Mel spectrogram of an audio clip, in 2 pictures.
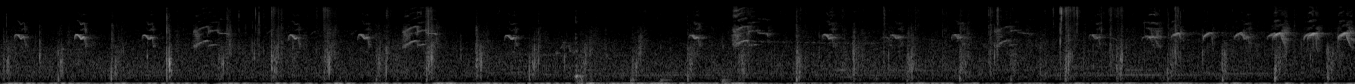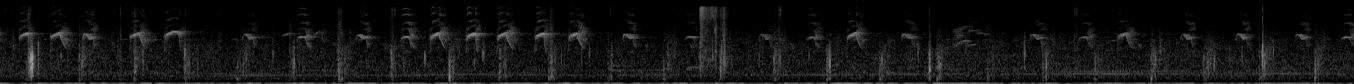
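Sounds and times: bird chirping: 0.0s - 27.0s
footsteps on dirt track: 0.0s - 27.0s.

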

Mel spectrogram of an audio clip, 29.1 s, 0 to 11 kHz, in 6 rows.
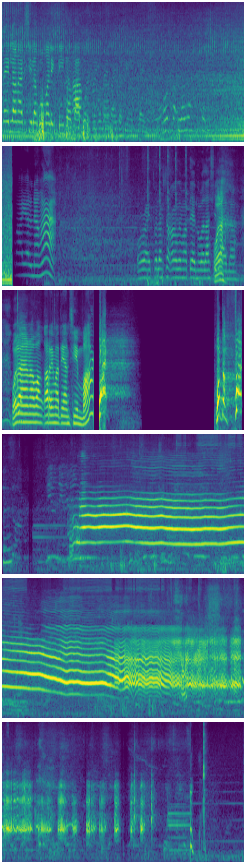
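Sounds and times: man crying wail: 16.0s - 26.6s
man sobbing laughter: 17.3s - 27.2s.

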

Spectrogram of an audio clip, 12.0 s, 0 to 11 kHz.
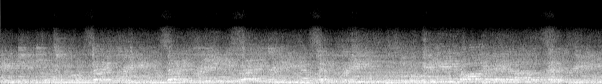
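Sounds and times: acoustic and electric guitar: 0.0s - 12.0s
people singing together: 0.0s - 12.0s.

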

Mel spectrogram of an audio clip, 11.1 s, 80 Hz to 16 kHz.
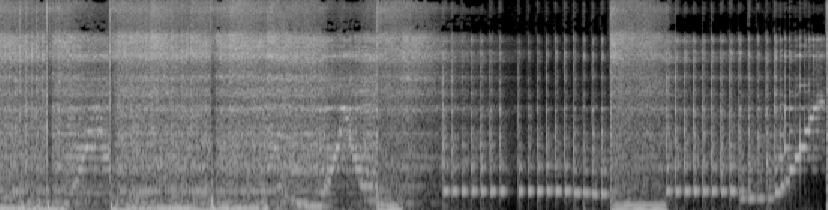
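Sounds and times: deep synth bass: 0.0s - 5.4s.

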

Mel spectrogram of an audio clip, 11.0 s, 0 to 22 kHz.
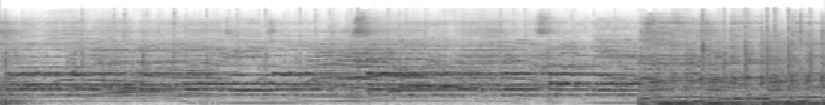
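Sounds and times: choir singing long notes: 0.0s - 9.8s.

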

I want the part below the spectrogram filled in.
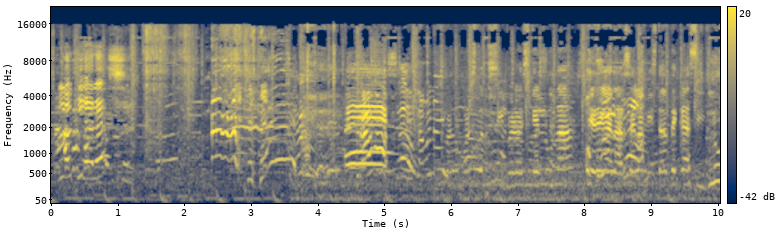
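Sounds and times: women squealing and laughing: 0.0s - 5.2s.

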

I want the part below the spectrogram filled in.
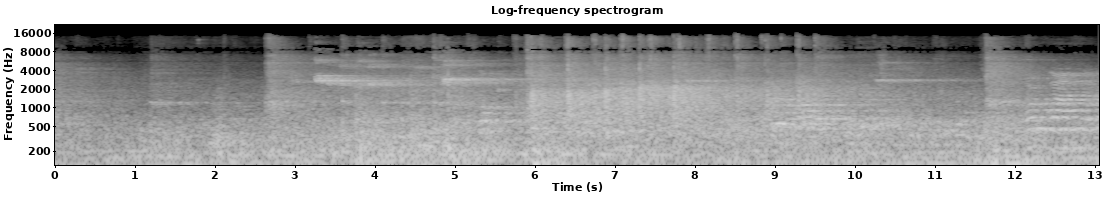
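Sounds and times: shoes squeaking on floor: 2.9s - 5.9s.

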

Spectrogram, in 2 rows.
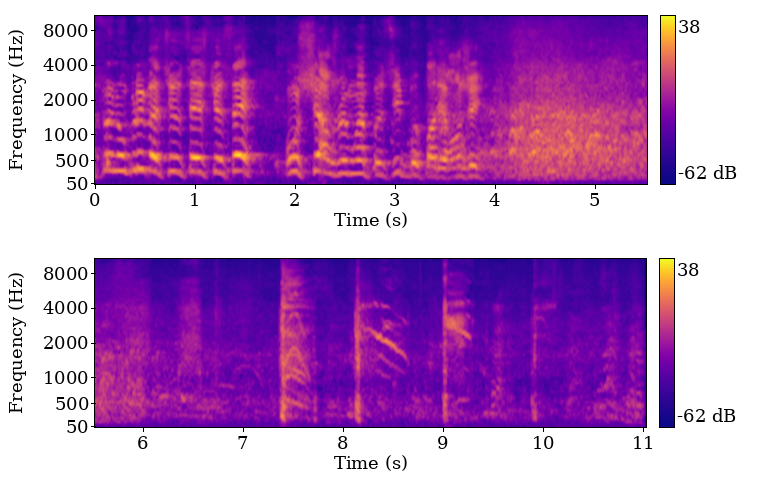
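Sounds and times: man coughing: 7.4s - 10.2s.

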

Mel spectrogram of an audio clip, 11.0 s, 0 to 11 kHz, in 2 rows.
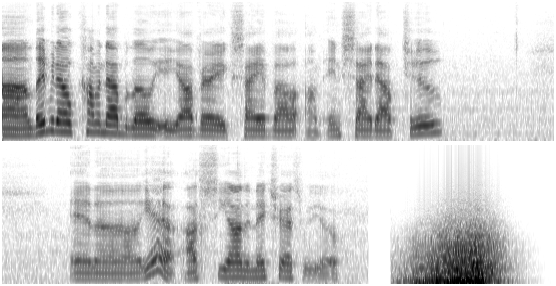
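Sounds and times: deep whoosh: 9.4s - 10.7s.

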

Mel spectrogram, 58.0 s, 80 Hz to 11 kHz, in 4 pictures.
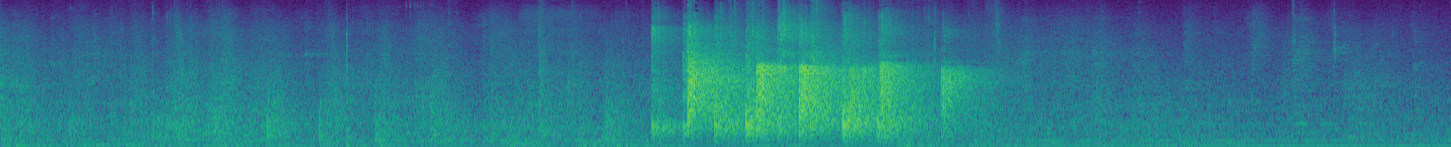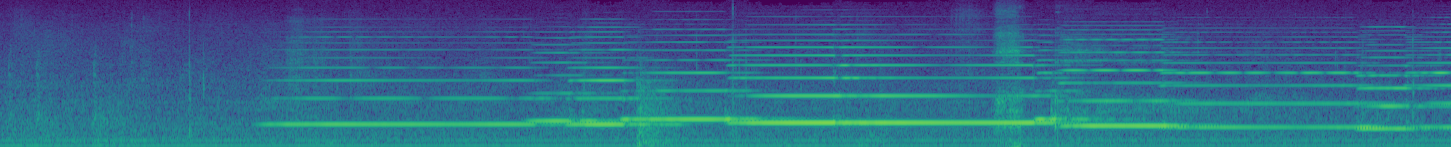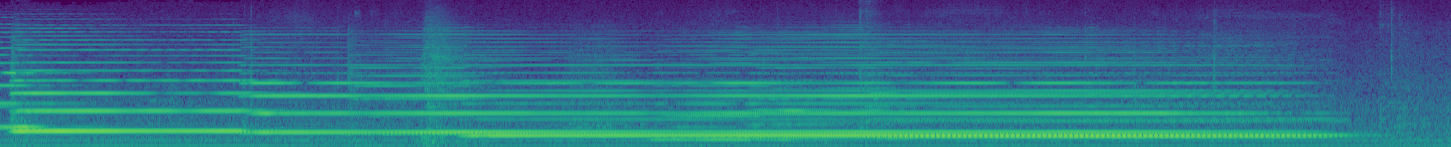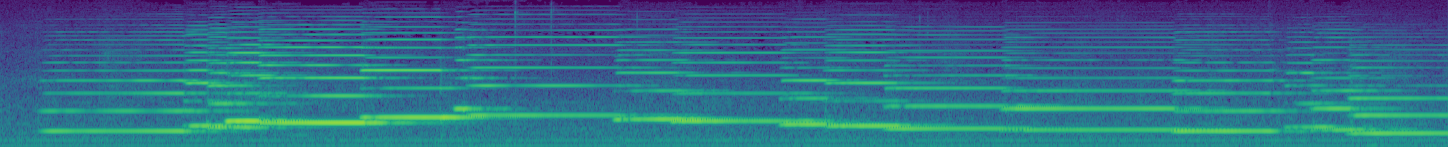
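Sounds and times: button accordion slow melody: 0.0s - 3.4s, 16.7s - 58.0s.

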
